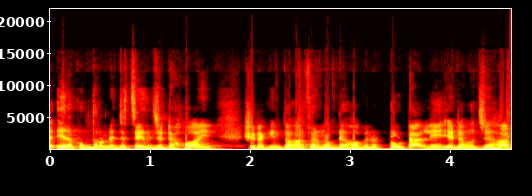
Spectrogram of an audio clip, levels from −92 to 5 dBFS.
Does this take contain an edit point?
no; 0 cuts

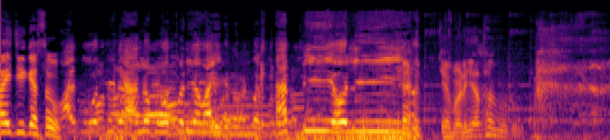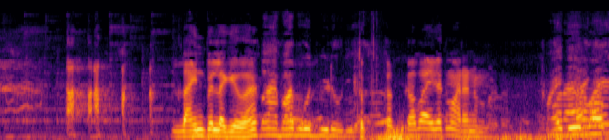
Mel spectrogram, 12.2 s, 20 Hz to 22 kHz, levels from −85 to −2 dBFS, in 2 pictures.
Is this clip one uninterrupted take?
yes; 0 cuts

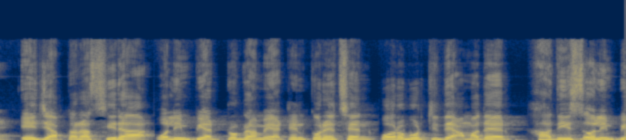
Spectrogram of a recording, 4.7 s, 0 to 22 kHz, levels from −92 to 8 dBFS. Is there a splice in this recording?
no; 0 cuts

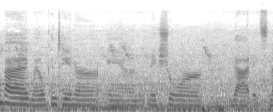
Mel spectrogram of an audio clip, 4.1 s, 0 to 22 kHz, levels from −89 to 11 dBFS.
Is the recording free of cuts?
yes; 0 cuts

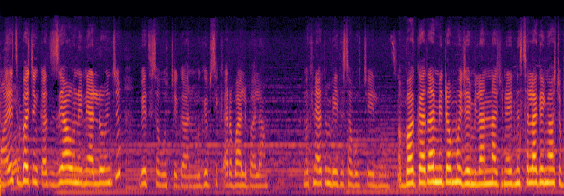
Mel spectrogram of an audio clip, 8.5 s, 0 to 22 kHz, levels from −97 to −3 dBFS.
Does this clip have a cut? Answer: yes; 1 cut; at 5.9 s

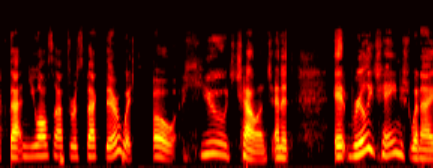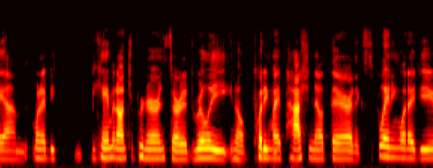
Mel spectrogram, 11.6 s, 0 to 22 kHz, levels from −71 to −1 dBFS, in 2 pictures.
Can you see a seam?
yes; 1 cut; at 1.8 s

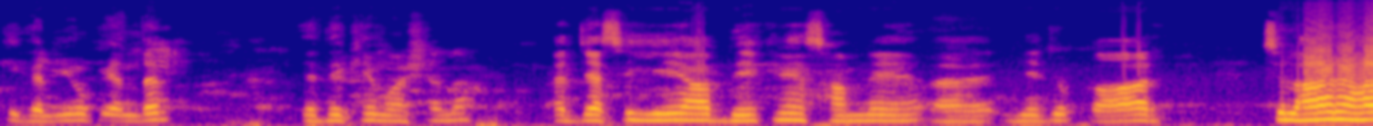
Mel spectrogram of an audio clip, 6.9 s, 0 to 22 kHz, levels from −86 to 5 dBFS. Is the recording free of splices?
no; 1 cut; at 2.9 s

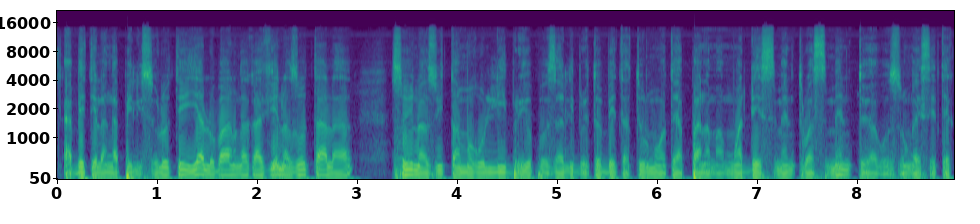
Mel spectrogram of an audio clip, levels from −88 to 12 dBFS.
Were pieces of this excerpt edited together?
no; 0 cuts

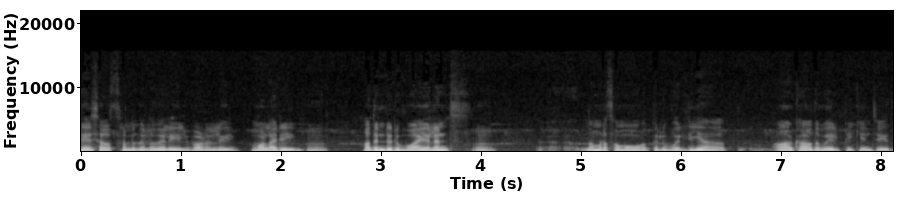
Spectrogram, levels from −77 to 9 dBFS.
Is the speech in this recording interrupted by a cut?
no; 0 cuts

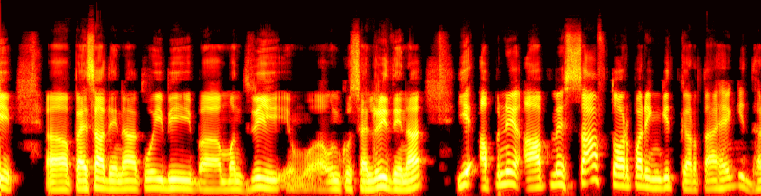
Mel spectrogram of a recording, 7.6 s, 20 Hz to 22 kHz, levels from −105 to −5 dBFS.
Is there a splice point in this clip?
no; 0 cuts

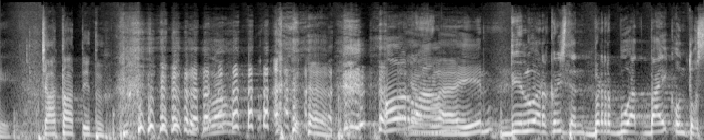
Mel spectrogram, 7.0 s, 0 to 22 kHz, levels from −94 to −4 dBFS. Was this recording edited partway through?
no; 0 cuts

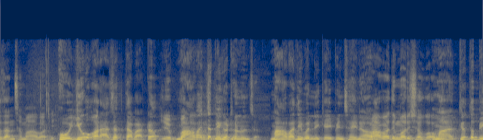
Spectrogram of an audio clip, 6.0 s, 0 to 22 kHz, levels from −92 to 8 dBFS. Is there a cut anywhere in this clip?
yes; 1 cut; at 3.2 s

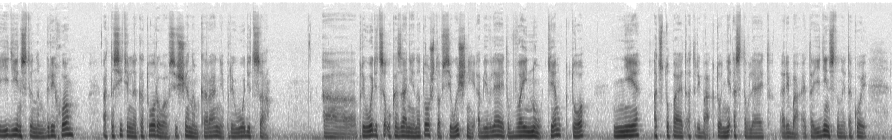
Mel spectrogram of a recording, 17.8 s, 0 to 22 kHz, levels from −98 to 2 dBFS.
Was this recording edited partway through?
no; 0 cuts

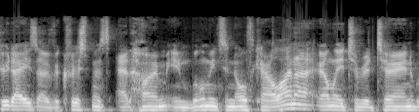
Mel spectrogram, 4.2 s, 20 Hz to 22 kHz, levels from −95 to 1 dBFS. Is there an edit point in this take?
no; 0 cuts

